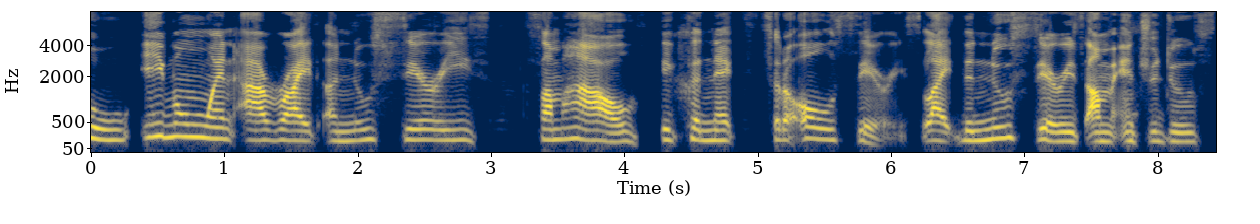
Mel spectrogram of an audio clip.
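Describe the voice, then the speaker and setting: Dry and close with no echo, the recording has a woman speaking very slowly at a fairly low pitch with ordinary pitch variation. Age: 70s. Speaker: romance novelist. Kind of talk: podcast interview.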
